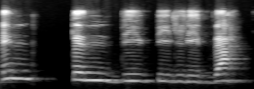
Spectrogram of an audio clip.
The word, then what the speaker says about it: entendibilidad: Creo en la entendibilidad, así, con acento en la A, en la entendibilidad final de todas las cosas y en la de la poesía, por consiguiente.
